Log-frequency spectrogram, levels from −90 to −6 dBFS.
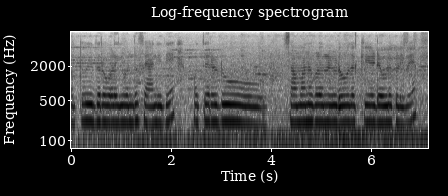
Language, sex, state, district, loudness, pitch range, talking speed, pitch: Kannada, female, Karnataka, Bidar, -15 LUFS, 200-210 Hz, 90 wpm, 205 Hz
